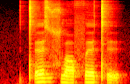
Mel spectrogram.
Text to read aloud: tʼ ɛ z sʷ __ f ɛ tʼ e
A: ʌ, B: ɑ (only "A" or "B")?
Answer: B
